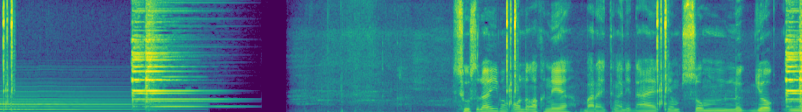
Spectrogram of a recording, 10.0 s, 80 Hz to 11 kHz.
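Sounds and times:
click: 0.0 - 0.2, 6.3 - 6.5, 8.2 - 8.4
sustained electronic chord: 0.0 - 2.7
bright bell ding: 1.6 - 3.2.

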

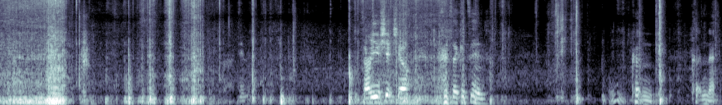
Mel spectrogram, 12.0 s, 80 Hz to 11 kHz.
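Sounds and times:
knife slicing packing tape: 2.1 - 3.8, 9.1 - 9.8.

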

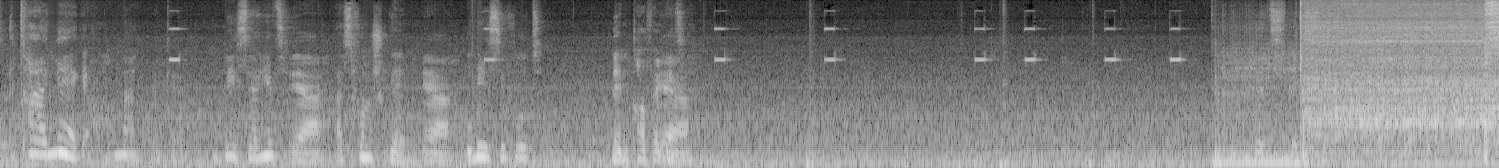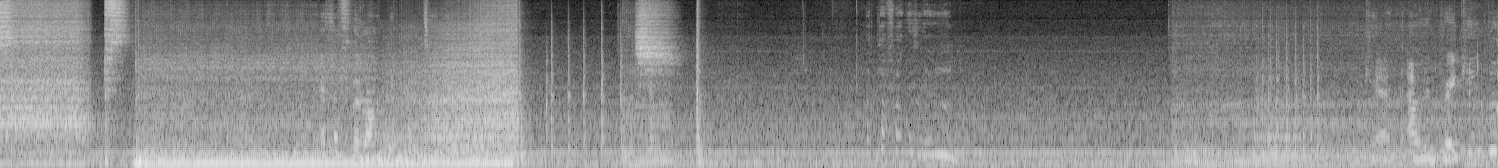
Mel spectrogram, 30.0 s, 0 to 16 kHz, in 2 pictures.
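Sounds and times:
coffee machine motor humming: 12.1 - 20.3, 26.6 - 29.9.

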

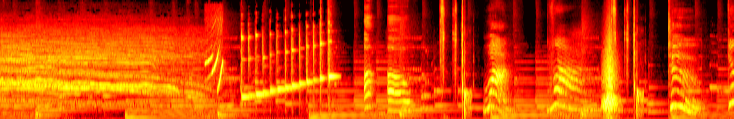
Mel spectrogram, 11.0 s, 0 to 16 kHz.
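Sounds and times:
children's background music: 0.0 - 11.0
quick upward swoop: 9.0 - 9.4.

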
